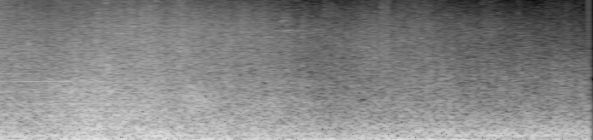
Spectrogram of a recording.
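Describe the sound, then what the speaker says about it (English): A loud, heavy particle cannon blast in Command & Conquer Generals roars with a deep booming rumble that rolls on steadily for the full few seconds, a sci-fi energy weapon discharge with no pauses. "Particle cannon at select target."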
